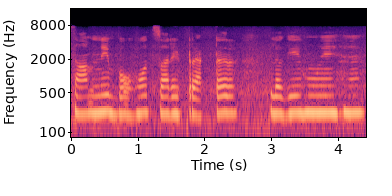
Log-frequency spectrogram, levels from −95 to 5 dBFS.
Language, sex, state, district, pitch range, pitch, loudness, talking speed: Hindi, female, Bihar, West Champaran, 215-225 Hz, 220 Hz, -16 LUFS, 95 wpm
